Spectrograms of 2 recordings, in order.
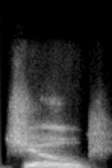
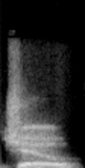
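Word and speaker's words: Zhou: a a group of people known as the Joe it looks like Z or zuu it's pronounced Joe that's easy for us in in America to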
